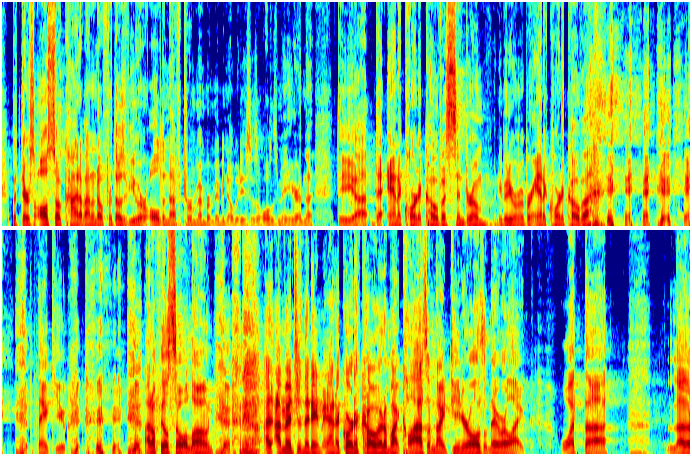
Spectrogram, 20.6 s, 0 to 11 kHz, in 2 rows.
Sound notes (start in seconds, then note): 8.8 laughs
